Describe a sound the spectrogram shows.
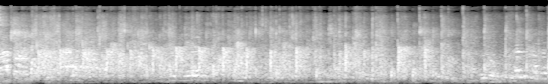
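A crowd applauds with steady clapping.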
